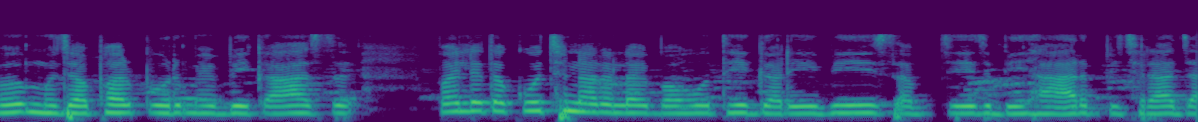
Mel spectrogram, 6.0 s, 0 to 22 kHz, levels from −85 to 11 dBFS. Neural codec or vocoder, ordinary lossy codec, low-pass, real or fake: none; none; none; real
